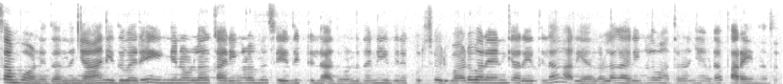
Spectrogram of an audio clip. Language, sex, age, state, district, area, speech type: Malayalam, female, 18-30, Kerala, Thiruvananthapuram, urban, spontaneous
